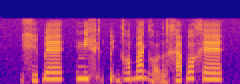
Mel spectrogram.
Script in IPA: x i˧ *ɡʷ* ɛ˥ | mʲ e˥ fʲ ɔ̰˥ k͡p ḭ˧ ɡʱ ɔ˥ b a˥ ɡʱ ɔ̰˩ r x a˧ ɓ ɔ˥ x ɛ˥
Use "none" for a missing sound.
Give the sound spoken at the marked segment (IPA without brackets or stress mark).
ɓ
